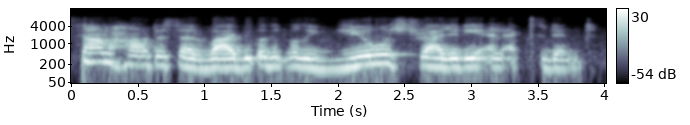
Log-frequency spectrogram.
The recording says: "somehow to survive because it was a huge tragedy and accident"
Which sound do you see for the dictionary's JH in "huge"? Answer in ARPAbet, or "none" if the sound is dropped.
JH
